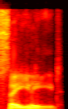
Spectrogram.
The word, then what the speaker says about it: Said: a Muslim man from Jerusalem named said pronounced Sayed said threatens my cousin's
